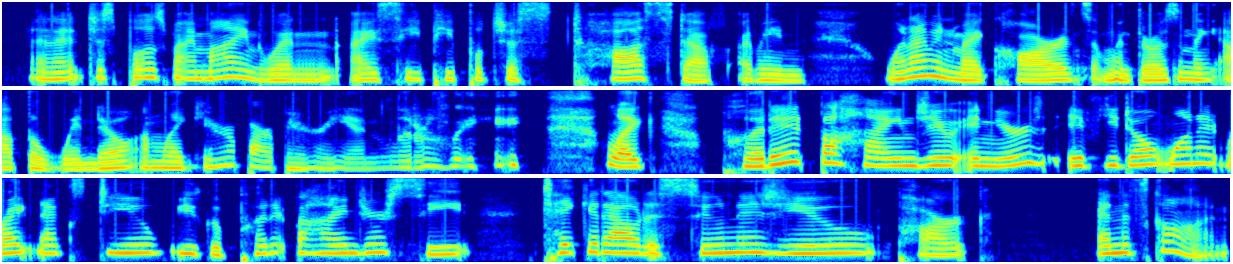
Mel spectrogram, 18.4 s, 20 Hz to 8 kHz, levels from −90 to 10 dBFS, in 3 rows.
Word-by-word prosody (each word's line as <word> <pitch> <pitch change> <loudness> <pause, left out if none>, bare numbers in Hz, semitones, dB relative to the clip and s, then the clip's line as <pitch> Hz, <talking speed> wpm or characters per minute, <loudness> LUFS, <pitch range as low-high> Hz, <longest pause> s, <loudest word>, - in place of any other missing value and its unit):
And 195 -4 -1
it 195 - -2
just 240 -2 -8
blows 245 -1 -1
my - - -1
mind 215 -1 -1
when 165 -1 -1
I 180 - -1
see 185 +2 -7
people 190 +1 -7
just 175 - -8
toss 200 +1 0
stuff, 150 -1 -3
I - - -6
mean, 160 -3 -2 0.4
when 200 +3 +2
I'm 275 +2 +5
in 230 -7 +2
my 165 -2 +3
car 165 +1 +2
and 175 0 -2
someone 170 -1 -1
throws 165 +1 +1
something 180 -2 -1
out 165 0 -1
the 160 - +2
window, 150 +6 0
I'm 185 - -1
like, 175 +2 0
"You're 215 +3 -3
a - - -10
barbarian, 160 -5 -6
literally, 210 +7 -8 0.4
like, 210 -3 +5 0.3
put 220 +2 +3
it 330 +5 +5
behind 235 -8 +3
you 240 +1 +4
in 225 -1 +1
your 240 +7 +3 0.2
if 235 0 +2
you 240 - +1
don't 260 +2 +4
want 285 +1 +3
it 290 - -3
right 255 +5 +3
next 245 -3 -5
to 260 -1 0
you, 255 0 +1
you 240 -4 0
could 200 -4 -3
put 235 +1 -3
it 255 - -9
behind 250 0 +1
your 270 +1 +2
seat, 220 -3 -2 0.3
take 260 +1 -1
it 275 - +3
out 255 -2 +6
as 235 - -1
soon 250 +1 +1
as 270 -2 +2
you 245 +2 +2
park, 195 0 -3 0.5
and 240 +2 +5
it's 255 - -6
gone." 235 - -3
220 Hz, 220 wpm, -25 LUFS, 180-250 Hz, 0.5 s, out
